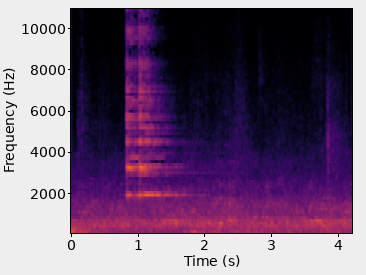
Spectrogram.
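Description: Boxing ring bell struck once about a second in, ringing and fading over about a second, signalling the start of round 2.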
